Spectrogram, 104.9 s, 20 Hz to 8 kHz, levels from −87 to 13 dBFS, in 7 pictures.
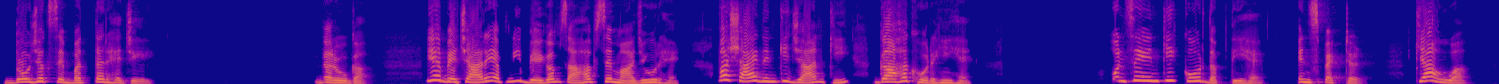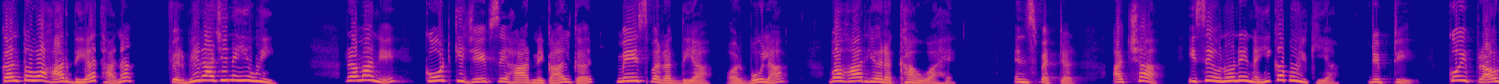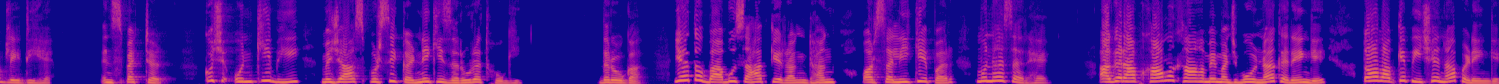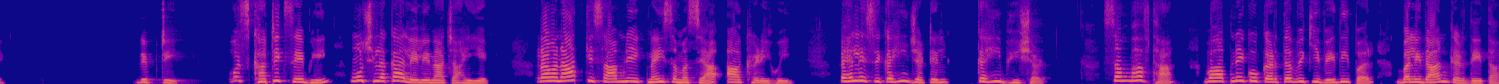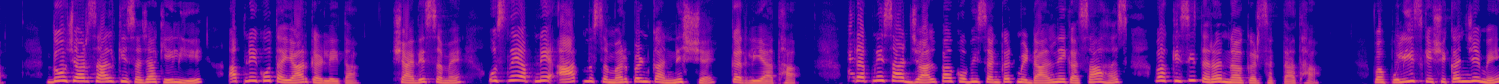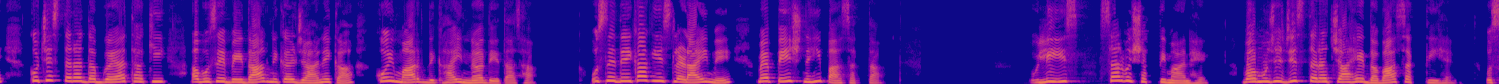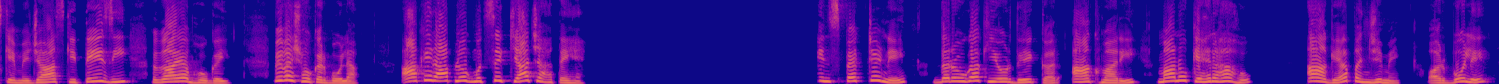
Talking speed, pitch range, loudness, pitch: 155 wpm, 200-325 Hz, -26 LUFS, 255 Hz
